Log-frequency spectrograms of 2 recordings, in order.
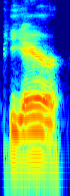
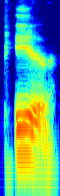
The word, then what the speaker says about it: Pierre: I always thought they pronounce it Pierre, South Dakota. It's Pierre is how they pronounce it.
